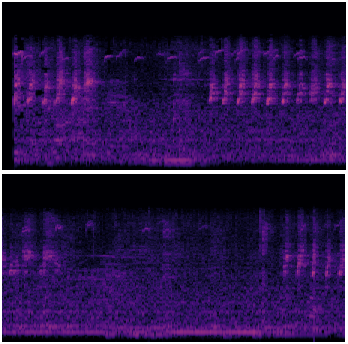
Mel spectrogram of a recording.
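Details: European goldfinches at their nest giving rapid, high, thin chirps in quick bursts of about three per second, pausing then resuming, over a steady low hum and noisy background.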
